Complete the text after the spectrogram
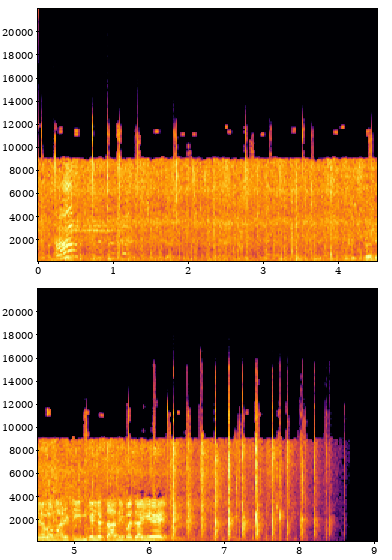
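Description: Rain patters on umbrellas.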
